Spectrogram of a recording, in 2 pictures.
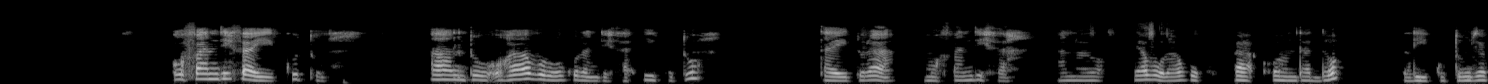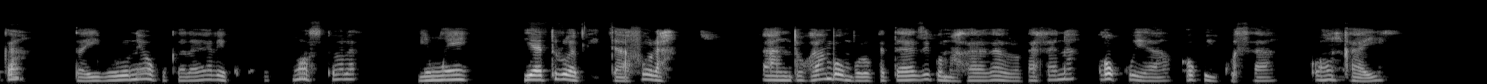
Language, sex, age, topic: Oshiwambo, female, 25-35, finance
